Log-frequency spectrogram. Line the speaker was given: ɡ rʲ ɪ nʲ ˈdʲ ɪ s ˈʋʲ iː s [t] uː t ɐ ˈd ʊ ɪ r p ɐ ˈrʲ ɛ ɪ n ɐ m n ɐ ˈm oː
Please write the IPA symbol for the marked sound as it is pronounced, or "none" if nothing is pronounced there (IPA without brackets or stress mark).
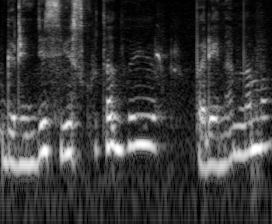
k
